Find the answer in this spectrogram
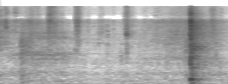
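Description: Faint handling of Magic: The Gathering cards being gathered up on a playmat, small soft ticks and rustles, with one sharper click near the end.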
